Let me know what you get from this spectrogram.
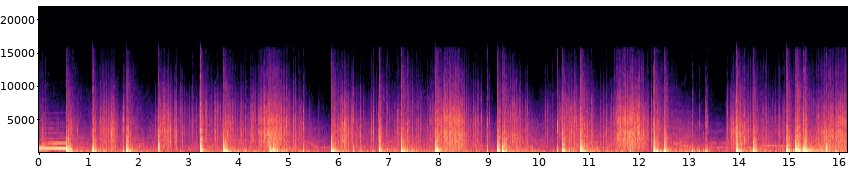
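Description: Aerial fireworks shells bursting in a rapid, irregular series of sharp bangs, often several a second, with crackling between them. A short whistle sounds right at the start.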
